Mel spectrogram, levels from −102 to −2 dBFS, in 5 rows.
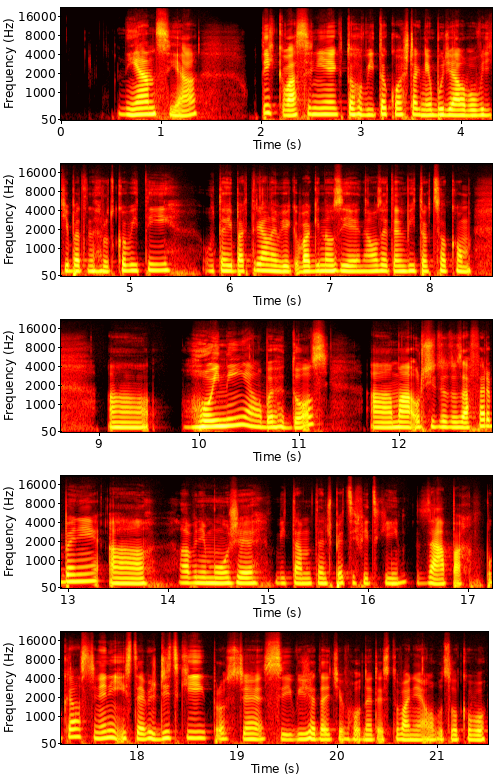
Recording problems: none

